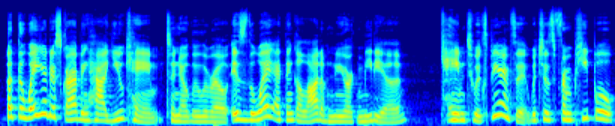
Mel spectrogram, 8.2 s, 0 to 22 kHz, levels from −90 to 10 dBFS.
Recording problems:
none

